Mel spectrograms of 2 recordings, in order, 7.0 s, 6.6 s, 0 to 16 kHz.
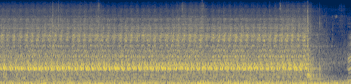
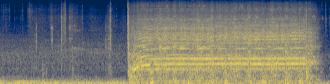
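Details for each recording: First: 1964 Pontiac Grand Prix 389 V8, unrun for years, starter jumped and coil hot-wired: starter whirs steadily with even cranking pulses about three a second, never fires; crank no start, no spark found, points suspected (rusted rotor/cap tab found). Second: 1964 Pontiac Grand Prix 389 V8, cranked with all spark plugs out: fast, even starter whine, engine spins over smoothly with no compression chuffs; turns freely.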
